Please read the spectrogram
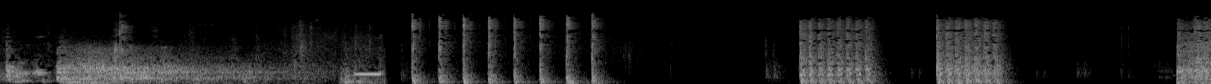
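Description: Gunfire: a quick string of about ten sharp shots, roughly four a second, each with a short echo, about four seconds in. It comes after a loud, noisy stretch and is followed by two further loud bursts of about a second each near the end.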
